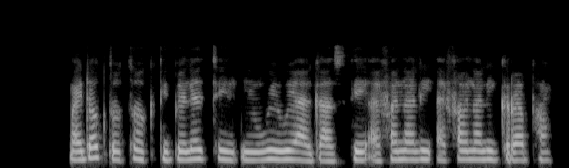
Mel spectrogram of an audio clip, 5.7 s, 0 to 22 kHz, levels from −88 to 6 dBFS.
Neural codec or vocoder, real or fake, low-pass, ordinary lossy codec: codec, 16 kHz, 6 kbps, DAC; fake; 7.2 kHz; Opus, 64 kbps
